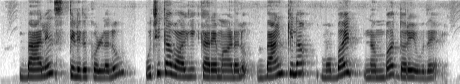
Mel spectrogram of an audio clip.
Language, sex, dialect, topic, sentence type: Kannada, female, Mysore Kannada, banking, question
